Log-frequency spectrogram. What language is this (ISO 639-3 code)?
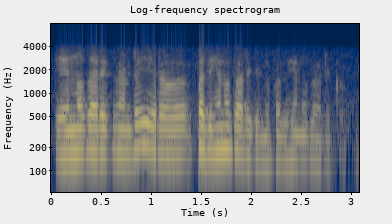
tel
